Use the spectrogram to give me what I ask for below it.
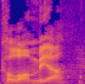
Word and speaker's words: Colombia: in car in Colombia and it's pronounced Colombia Colombia that's right 15th to 19th of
